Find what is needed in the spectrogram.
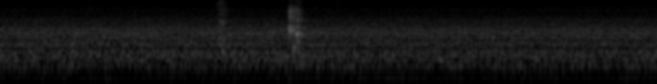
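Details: Cat coughing: two brief, soft, sharp bursts, the second stronger and doubled, while the owner asks what is in its throat.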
